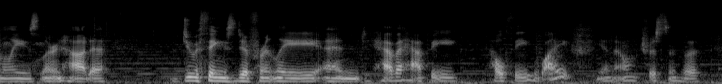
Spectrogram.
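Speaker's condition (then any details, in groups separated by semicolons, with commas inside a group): No condition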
